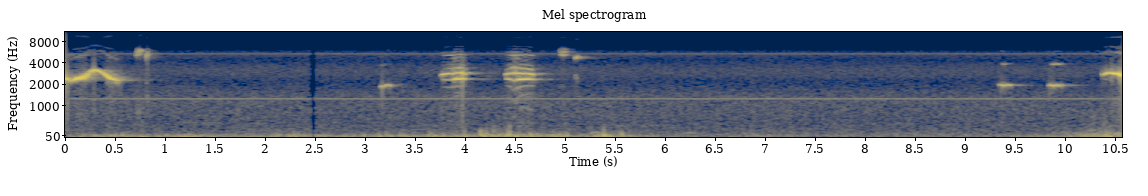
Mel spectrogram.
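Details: ['Common blackbird giving separated song phrases of rich fluted warbles and brief high twitters, with long quiet pauses between them.']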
